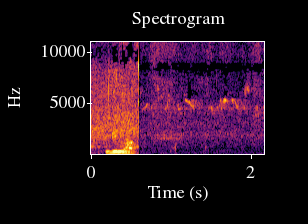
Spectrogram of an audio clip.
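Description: A short burst of a person's voice right at the start, then faint, high bird chirps over quiet background noise.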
